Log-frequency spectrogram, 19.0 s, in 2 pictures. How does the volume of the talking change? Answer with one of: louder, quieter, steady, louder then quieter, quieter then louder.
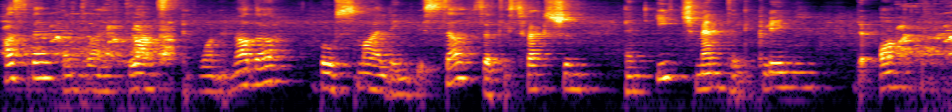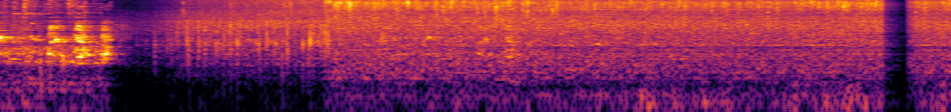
steady.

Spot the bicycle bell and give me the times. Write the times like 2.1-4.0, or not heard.
not heard.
